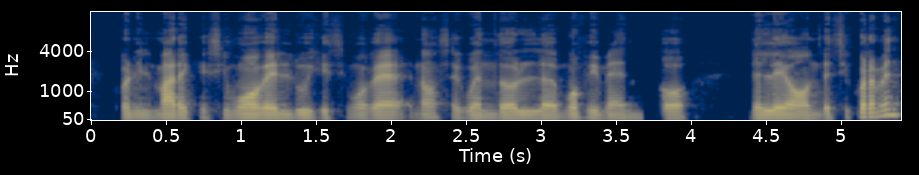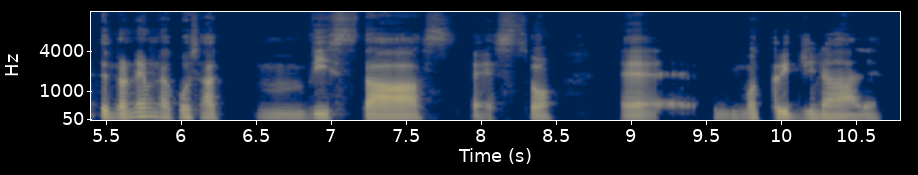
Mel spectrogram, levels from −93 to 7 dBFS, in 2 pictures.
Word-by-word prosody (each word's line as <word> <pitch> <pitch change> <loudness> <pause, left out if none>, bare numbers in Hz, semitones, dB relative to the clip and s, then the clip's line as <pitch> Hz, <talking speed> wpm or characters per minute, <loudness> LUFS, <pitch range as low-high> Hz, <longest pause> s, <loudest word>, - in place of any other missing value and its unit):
con 110 -1 -3
il 110 - -6
mare 110 0 +5
che 110 -1 -14
si 110 - -11
muove 110 -1 +5
e - - +5
lui 110 +1 -2
che 110 - -4
si 110 0 -23
muove, 105 -2 +3
no, 115 +2 -3
seguendo 110 -1 -1
il 105 -1 +2
movimento 105 -2 -2 0.3
delle 110 0 +4
onde. 105 0 +2
Sicuramente 140 - +2
non 115 +2 -1
è 145 - +1
una 125 -5 -5
cosa, 115 -2 -3 0.2
mhmm, 110 -2 -13
vista 105 -2 +2
spesso, 100 -1 -8 0.4
ehm, 95 -1 -1 0.3
quindi 110 -1 -17
molto 110 +2 -7
originale. 100 -2 -3
110 Hz, 160 wpm, -27 LUFS, 105-115 Hz, 0.4 s, mare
